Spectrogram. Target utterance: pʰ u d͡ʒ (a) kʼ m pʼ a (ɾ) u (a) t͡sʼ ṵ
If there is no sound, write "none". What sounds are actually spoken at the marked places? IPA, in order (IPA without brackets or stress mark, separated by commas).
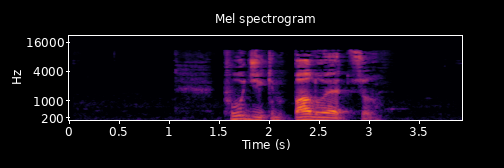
i, l, ɛ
